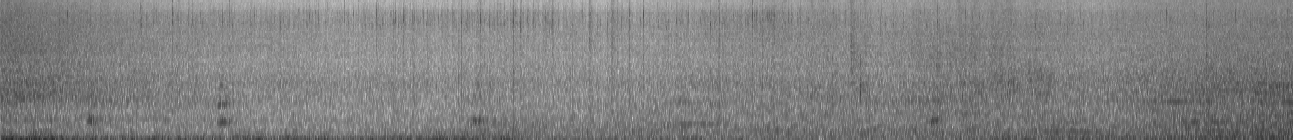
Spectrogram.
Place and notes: Poznan, Piatkowo district, bus stop on Strozynskiego Str. - rain on bus stop roof
rain drops on plastic roof + street noise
